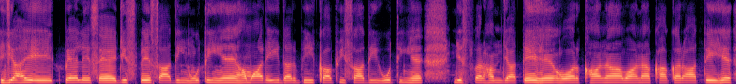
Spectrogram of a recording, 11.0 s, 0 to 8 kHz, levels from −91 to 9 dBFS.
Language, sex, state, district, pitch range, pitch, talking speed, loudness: Hindi, female, Uttar Pradesh, Hamirpur, 195-200 Hz, 195 Hz, 140 wpm, -14 LUFS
